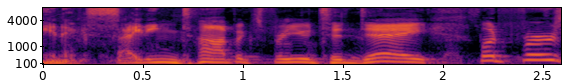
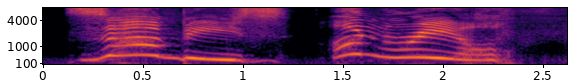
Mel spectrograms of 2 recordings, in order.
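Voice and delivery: mock complaining voice, higher pitch; 3 dB louder than usual. Imitating a friend's complaining phone calls: imitating Johnny complaining. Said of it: "Johnny bitching about things".

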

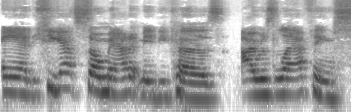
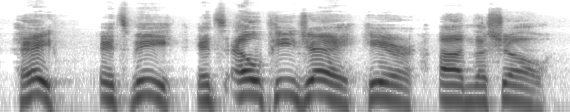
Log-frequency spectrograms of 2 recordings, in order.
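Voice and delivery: put-on robot voice, pitched lower; 4 semitones lower than usual. Introducing yourself on the show: robot voice. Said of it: "I was taking over the robot voice".

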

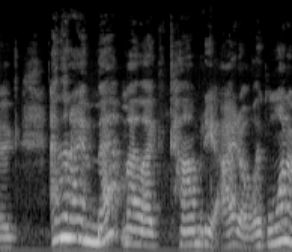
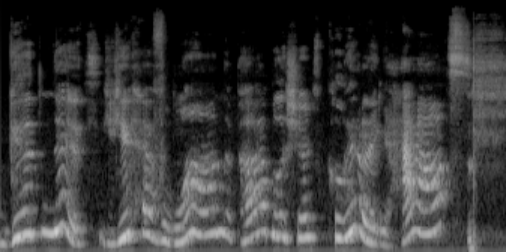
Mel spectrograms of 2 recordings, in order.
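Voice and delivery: slow put-on Eastern European accent; 8 semitones higher than usual. Retelling a prank call to a friend: put-on Eastern European accent. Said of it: "They're hiring Eastern Europeans?".

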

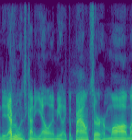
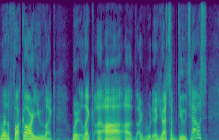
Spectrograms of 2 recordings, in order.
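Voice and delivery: freaked-out, frantic, high, stammering panic; 5 semitones higher, 7 dB louder than usual. Retelling calling a girlfriend again and again: imitating own past panic. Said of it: "I'd be freaking out".

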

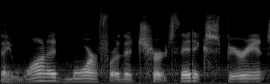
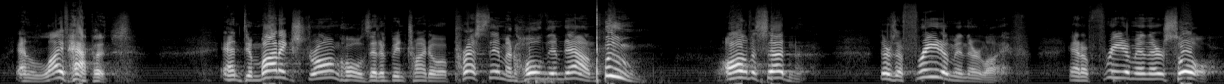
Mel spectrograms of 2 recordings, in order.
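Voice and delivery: very loud, high-pitched, soaring preaching; 9 semitones higher, 20 dB louder than usual. Speaking to an audience, then apologizing for it, getting loud. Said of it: "sorry, I'm getting loud".

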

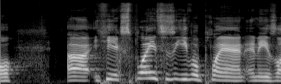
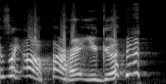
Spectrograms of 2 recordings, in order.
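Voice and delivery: ordinary talk

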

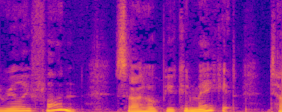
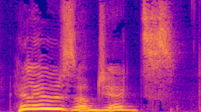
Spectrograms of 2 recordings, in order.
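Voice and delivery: put-on proper elderly British lady voice, higher and louder; 11 semitones higher, 6 dB louder than usual. Answering when asked for a proper Maggie Smith voice: proper Maggie Smith voice. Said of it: "What is your most proper Maggie Smith voice?".

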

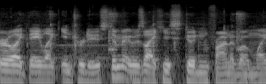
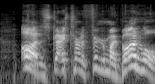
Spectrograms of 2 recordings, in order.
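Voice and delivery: put-on outraged, indignant shout, high and loud; 12 semitones higher, 13 dB louder than usual. Retelling an Eric Andre sketch, mock-angry Eric Andre impression. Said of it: "all mad".

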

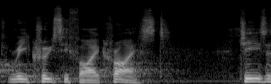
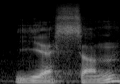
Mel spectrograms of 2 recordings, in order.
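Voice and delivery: through clenched teeth, lower and quieter; 5 semitones lower, 3 dB quieter than usual. In a joke, a mother answers her son's question, replying through clenched teeth. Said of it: "Mum replied through clenched teeth".

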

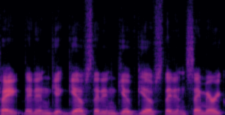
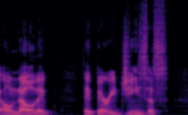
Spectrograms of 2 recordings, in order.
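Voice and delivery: wry, half-sarcastic cry of dismay. Retelling driving past a snow-buried nativity scene: retelling an almost sarcastic exclamation. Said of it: "exclaimed in a almost sarcastic way".

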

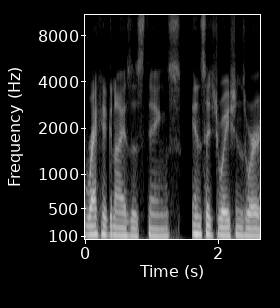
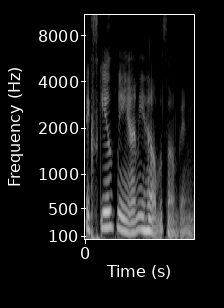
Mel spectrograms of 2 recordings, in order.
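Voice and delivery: high-pitched put-on blonde voice; 7 semitones higher, 4 dB quieter than usual. Recounting a disguise scene from the last episode, doing Rosa's put-on blonde voice. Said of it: "putting on her blonde voice".

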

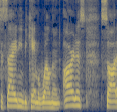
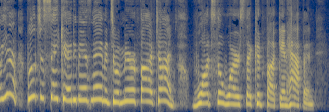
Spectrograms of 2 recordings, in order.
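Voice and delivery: mock, scoffing, pitched-up send-up voice; 11 semitones higher than usual. Retelling horror-movie characters' plan to say Candyman's name: mocking retelling of their words. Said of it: "you say this with a mocking tone".

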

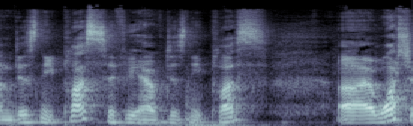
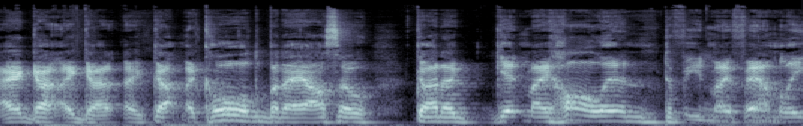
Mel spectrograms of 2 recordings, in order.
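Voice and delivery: put-on very slow, grizzled old sea captain voice; 3 semitones higher than usual. Picturing a sea captain on the docks with a cold: grizzled old sea captain voice. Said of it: "a grizzled old sea captain out at, out on the docks being like".

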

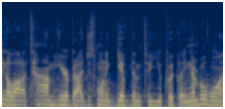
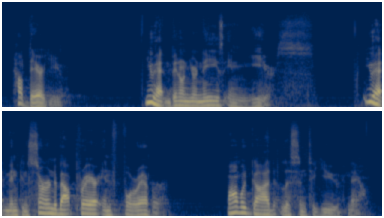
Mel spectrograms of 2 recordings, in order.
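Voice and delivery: put-on whisper, quieter; 2 semitones lower, 4 dB quieter than usual. Speaker acting out what Satan whispers in a listener's ear, imitating Satan whispering. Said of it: "Satan will whisper in your ear".

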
